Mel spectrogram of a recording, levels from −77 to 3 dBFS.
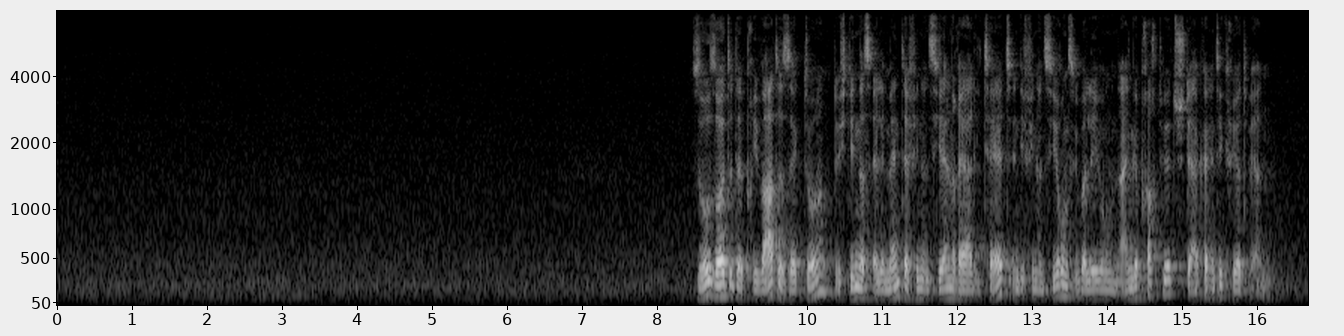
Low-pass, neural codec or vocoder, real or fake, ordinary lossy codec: none; none; real; none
